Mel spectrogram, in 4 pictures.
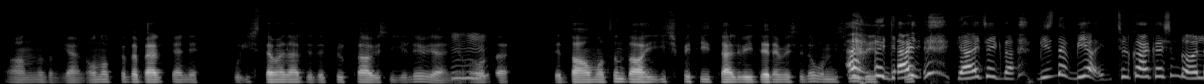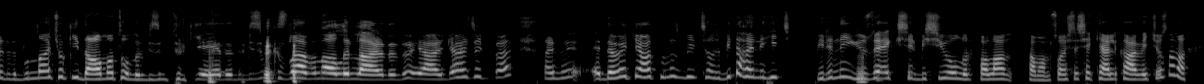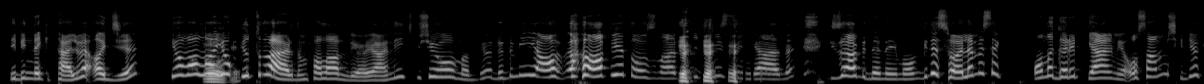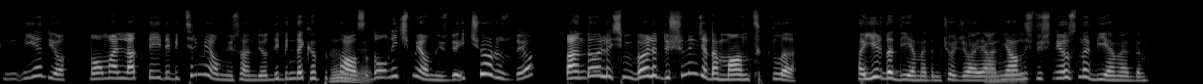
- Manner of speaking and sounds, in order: chuckle; chuckle; laughing while speaking: "af afiyet olsun"; chuckle
- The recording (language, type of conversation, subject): Turkish, podcast, Kahve ya da çay ikram ederken hangi adımları izlersiniz?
